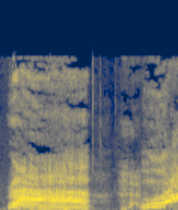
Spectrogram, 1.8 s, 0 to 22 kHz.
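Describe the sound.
A voice imitates the roar of a bear character in a children's story, in two loud, drawn-out bursts of 'hou', the first about 0.8 seconds long and the second rising in pitch, separated by a short pause.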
